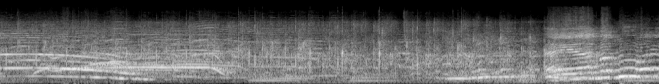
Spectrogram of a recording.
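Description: Wedding guests cheer, whoop and shout for the newlyweds, loud overlapping voices with some clapping in a continuous festive din, swelling again near the end.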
